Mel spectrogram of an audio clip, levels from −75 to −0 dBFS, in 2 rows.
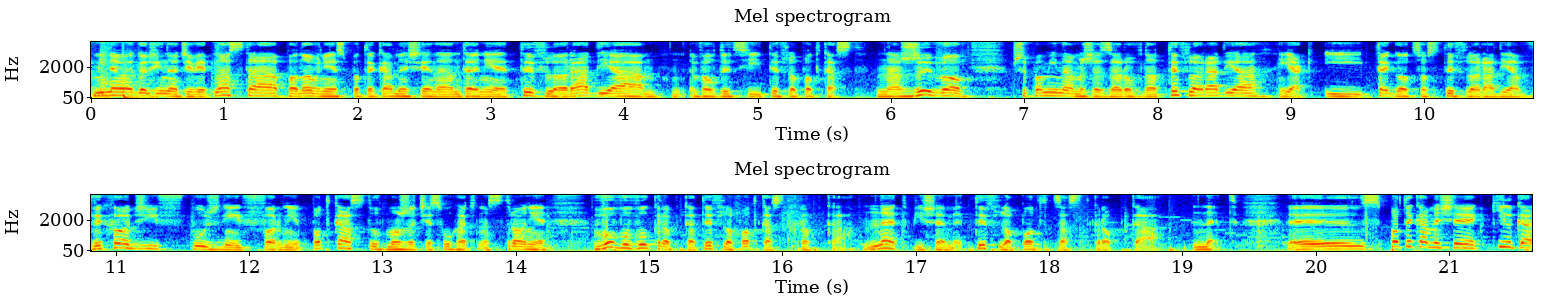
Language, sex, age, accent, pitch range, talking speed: Polish, male, 20-39, native, 125-165 Hz, 110 wpm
